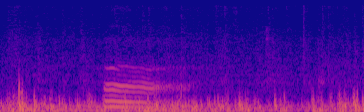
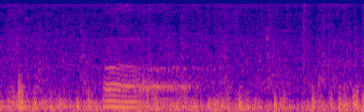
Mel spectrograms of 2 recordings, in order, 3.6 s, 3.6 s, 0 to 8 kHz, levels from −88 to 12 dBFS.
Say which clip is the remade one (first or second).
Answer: second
